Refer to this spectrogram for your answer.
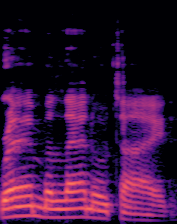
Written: Bremelanotide

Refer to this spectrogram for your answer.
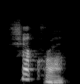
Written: Chakra

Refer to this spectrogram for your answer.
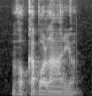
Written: vocabolario

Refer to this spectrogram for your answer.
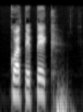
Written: Coatepec

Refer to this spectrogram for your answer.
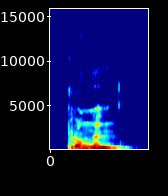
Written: Brunnen

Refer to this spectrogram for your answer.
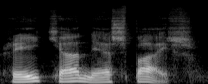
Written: Reykjanesbær

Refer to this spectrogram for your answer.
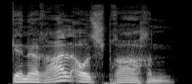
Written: Generalaussprachen

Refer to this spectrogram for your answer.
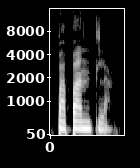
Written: Papantla

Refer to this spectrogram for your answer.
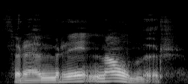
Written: Fremrinámur

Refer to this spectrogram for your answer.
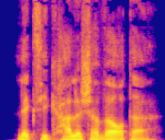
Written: lexikalischer Wörter

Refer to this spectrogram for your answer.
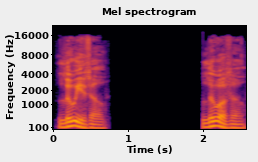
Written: Louisville

